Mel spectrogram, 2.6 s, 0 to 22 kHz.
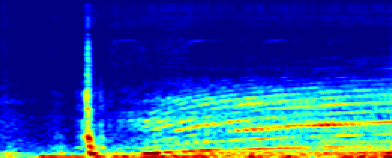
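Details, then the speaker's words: Heater blower fan on Project Ruby after fitting a £10 replacement heater: a soft whir climbing smoothly in pitch, no rattle or scrape. Speed 1 is a very gentle breath, speed 2 much better than the old fan. Normal. "oh boy yes that's good I mean number one is like somebody blowing through their mouth very gently two oh that's a lot better yes 10 pound heater has done the trick perfect"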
